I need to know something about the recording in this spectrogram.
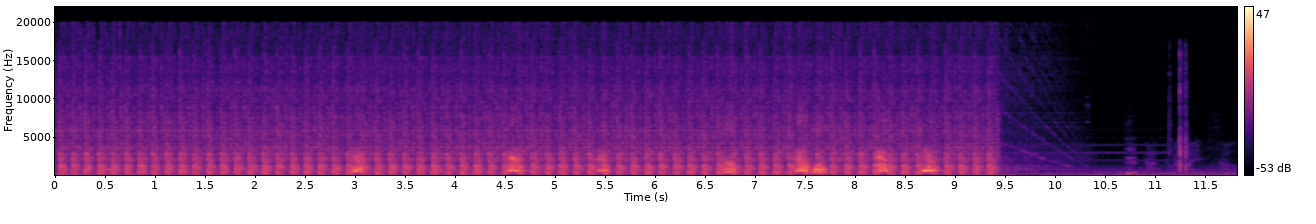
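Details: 2013 Town and Country van cranked with the gas pedal held to the floor. Steady, even cranking for nine seconds but it never catches. The fuel pump gets no power from a faulty TIPM fuel pump relay, currently bypassed with a jumper.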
